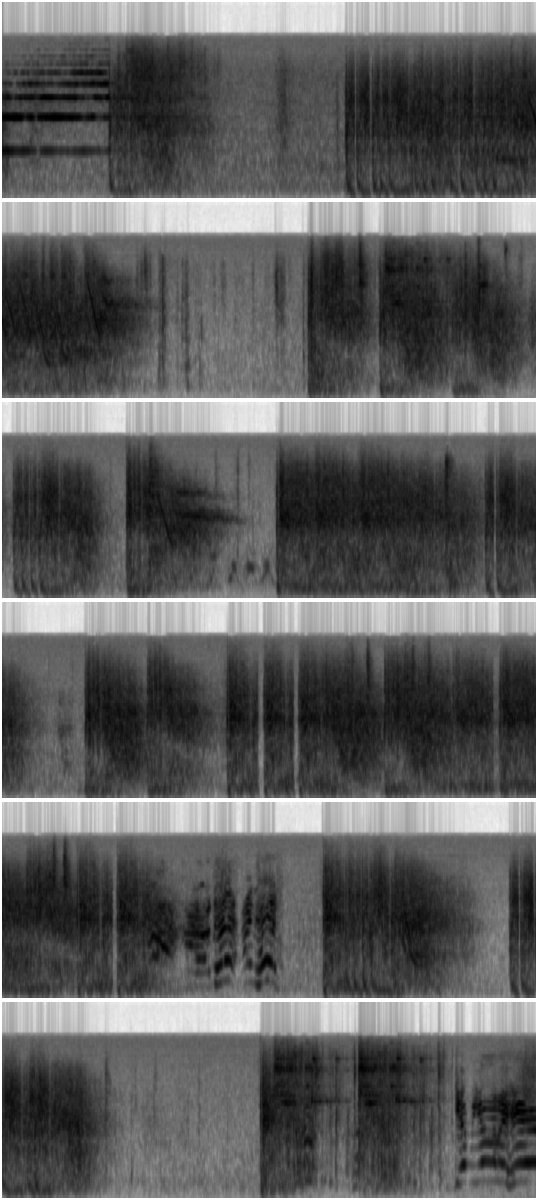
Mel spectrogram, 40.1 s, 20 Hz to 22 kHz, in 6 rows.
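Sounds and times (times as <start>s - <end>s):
rapid gunfire volleys: 1.3s - 2.6s, 4.3s - 8.4s, 10.5s - 16.0s, 16.8s - 28.8s, 30.7s - 34.8s.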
